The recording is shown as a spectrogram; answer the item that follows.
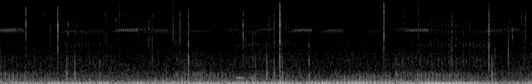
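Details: Sleeping kitties purring by a crackling fireplace in a spring garden ambience: a steady low rumbling purr underneath, with sharp fire crackles and short high cricket chirps recurring about once a second.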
